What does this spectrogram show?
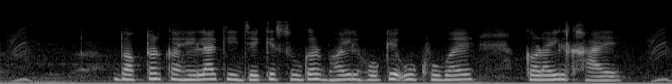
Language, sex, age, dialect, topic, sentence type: Bhojpuri, female, 18-24, Northern, agriculture, statement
